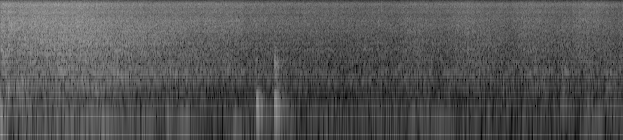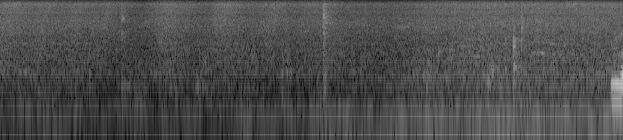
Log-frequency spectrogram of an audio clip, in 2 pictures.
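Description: A paste of ginger, garlic, onion and cumin fries with meat in a pan, giving a steady close sizzle that eases slightly over time, with a few light clinks of stirring.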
